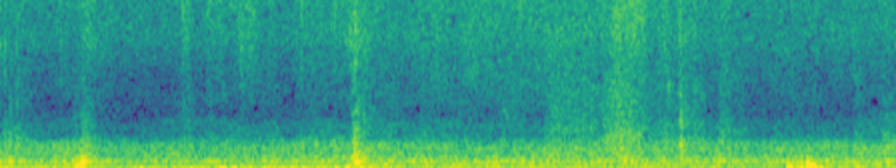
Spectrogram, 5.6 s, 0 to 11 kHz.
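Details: Quiet winter hive inspection of a honey bee colony, hive #2, while food reserves are looked over: a soft, even droning hum persists beneath faint low rumble, with a light knock around two seconds and a tap near five.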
